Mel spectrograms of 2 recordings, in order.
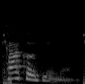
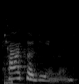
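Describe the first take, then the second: The two takes are said the same way.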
